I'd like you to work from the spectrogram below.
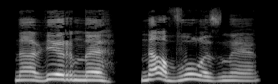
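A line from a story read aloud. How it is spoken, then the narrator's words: Laughing. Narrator (Russian): засмеялся Водяной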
